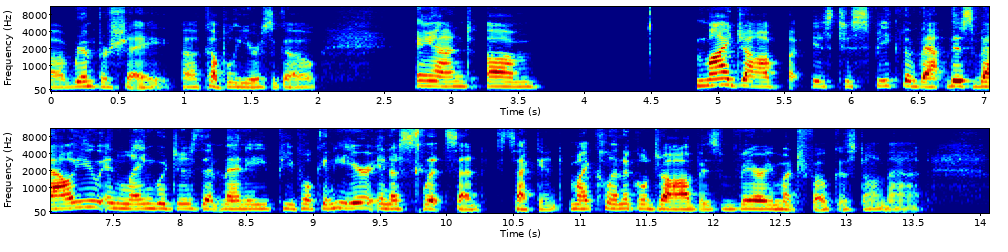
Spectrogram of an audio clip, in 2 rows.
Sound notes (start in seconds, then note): 10.3 fingers snapping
